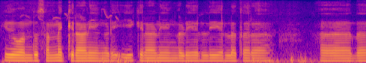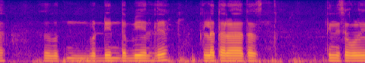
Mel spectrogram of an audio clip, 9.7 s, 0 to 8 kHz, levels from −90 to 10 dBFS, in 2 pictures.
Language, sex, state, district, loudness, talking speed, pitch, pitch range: Kannada, male, Karnataka, Koppal, -18 LUFS, 105 wpm, 125 Hz, 120-125 Hz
